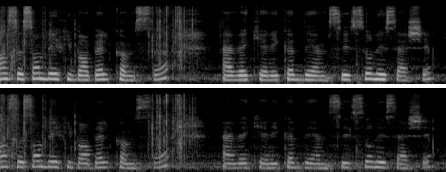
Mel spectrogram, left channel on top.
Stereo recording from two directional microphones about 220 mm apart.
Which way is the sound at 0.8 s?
45° left (ahead or behind).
